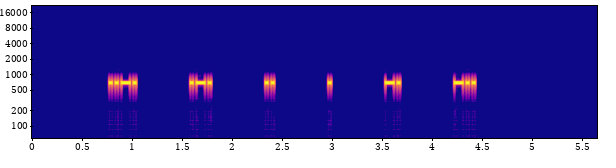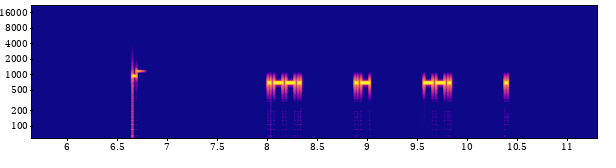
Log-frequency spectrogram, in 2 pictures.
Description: Morse code, heard as a keyed tone, about 37 wpm, spaced as for 14 wpm, 700 Hz. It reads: FRIEND PAGE
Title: 6x Character Spacing - Top 500 Words - 40wpm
